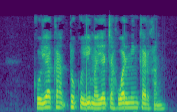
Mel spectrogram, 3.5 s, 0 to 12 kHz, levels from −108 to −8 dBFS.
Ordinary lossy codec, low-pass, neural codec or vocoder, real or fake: AAC, 64 kbps; 7.2 kHz; none; real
